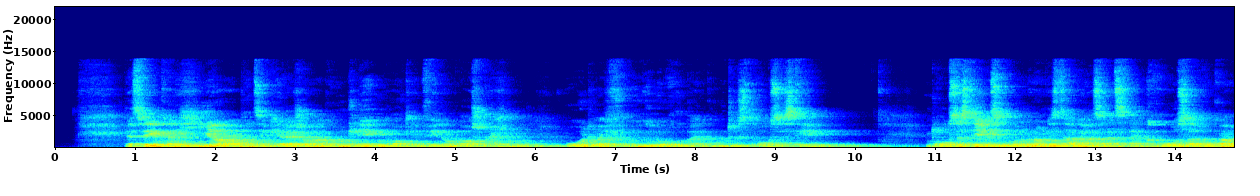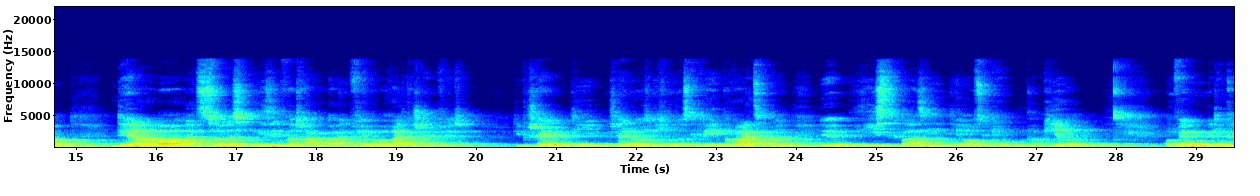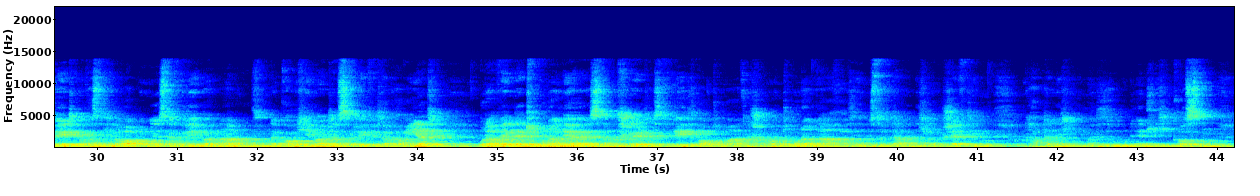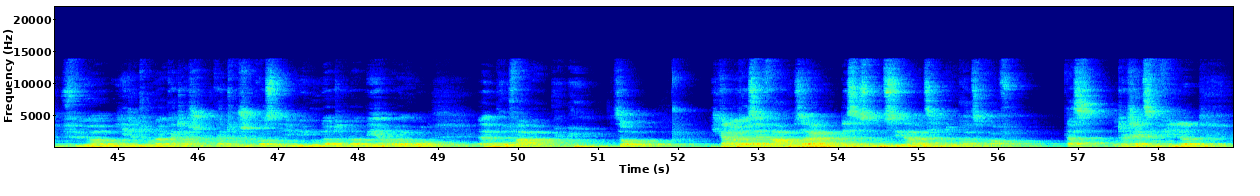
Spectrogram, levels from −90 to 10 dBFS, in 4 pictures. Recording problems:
room echo; strong; dies away in 2.2 s
off-mic speech; far

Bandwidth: 14 kHz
